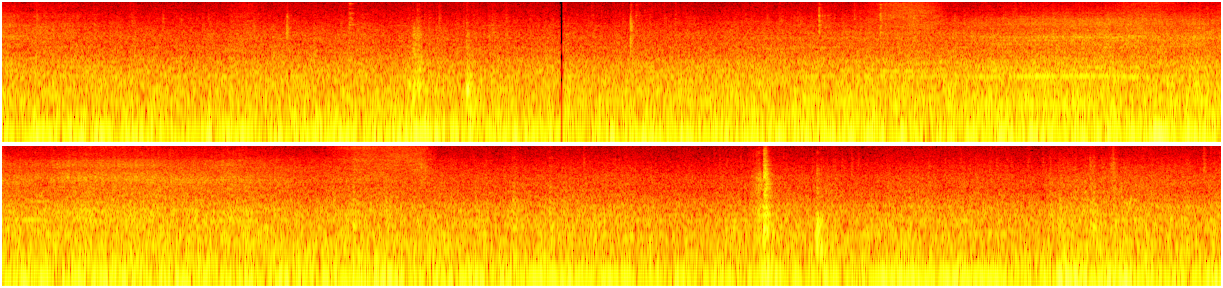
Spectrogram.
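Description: Suzuki Every kei van rolling slowly at low speed, a steady low engine and tyre rumble heard from inside the cabin, with a few faint clicks.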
